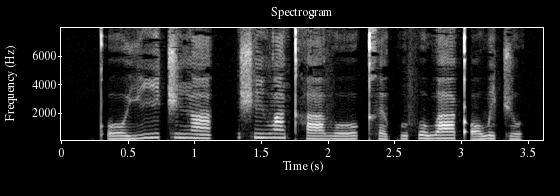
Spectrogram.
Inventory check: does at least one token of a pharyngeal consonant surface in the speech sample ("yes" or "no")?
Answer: no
